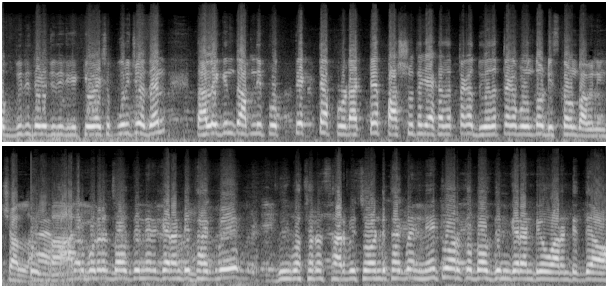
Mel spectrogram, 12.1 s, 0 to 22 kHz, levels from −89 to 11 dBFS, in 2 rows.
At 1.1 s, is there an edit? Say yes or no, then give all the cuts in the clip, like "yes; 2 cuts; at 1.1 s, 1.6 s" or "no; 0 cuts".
no; 1 cut; at 6.5 s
